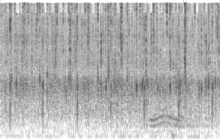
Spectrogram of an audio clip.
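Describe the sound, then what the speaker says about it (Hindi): A crowd claps together in sustained, even applause at an Arya Samaj ceremony at Bharat Mandapam, with a voice briefly audible over it. "तालियां बजा के अभिनंदन।"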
